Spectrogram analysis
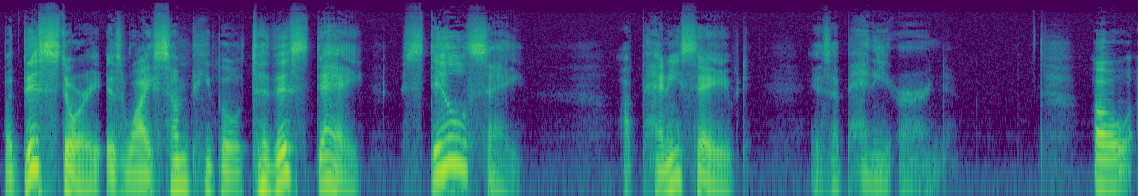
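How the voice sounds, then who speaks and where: A man hosting and telling a mock children's bedtime story in an exaggerated gentle, sing-song way, as if speaking to small children. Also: medium pitch, no room sound, studio quality. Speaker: host and storyteller.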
